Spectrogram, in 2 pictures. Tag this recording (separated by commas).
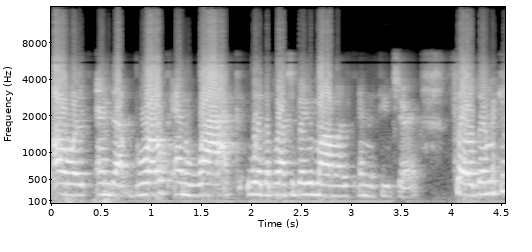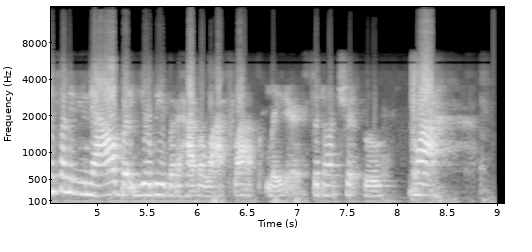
Speech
